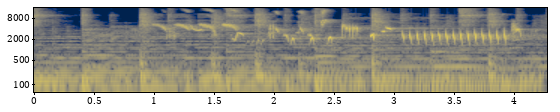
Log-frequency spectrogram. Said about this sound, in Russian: Напевную послушаю я песню соловья, и может что соловушка подскажет для меня.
